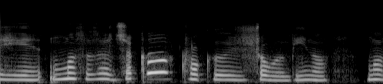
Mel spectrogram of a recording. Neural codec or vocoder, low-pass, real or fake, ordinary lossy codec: none; 7.2 kHz; real; none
